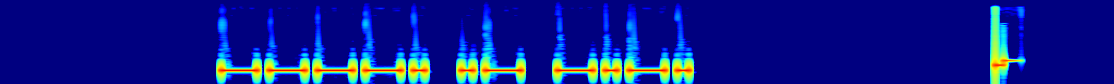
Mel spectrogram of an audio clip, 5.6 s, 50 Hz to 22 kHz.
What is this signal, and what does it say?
Morse code, heard as a keyed tone, about 20 wpm, 700 Hz. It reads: 9AC
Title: Three Letter-Number Combinations - 20wpm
